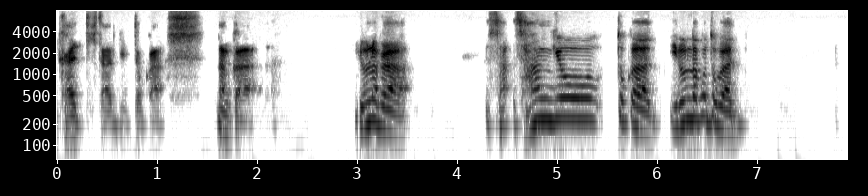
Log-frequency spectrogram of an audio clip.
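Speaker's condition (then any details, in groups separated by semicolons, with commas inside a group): No condition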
